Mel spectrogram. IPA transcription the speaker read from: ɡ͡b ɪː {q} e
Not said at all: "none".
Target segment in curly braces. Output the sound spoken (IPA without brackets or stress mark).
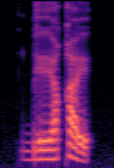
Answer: q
